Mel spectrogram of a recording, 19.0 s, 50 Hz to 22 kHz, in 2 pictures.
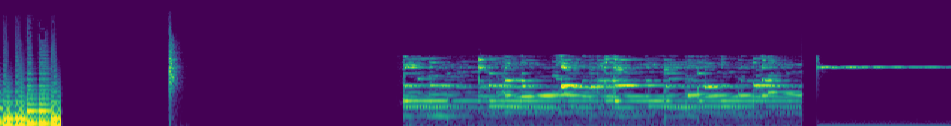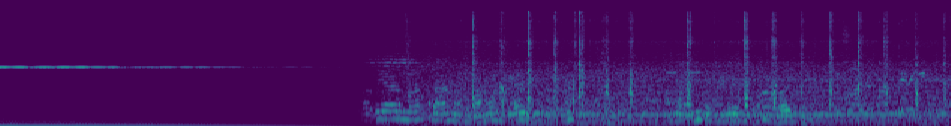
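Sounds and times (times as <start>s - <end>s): shimmering bell-like chimes: 4.0s - 13.1s
high ringing tone: 4.0s - 13.2s.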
